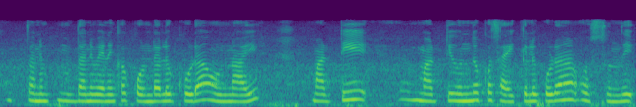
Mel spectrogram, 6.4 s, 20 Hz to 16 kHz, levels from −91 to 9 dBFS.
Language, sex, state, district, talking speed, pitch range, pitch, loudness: Telugu, female, Telangana, Mahabubabad, 120 wpm, 230-260 Hz, 240 Hz, -13 LUFS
